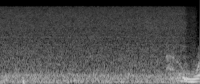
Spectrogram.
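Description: Steady hiss of background room noise, with a faint click about a quarter of a second in.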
